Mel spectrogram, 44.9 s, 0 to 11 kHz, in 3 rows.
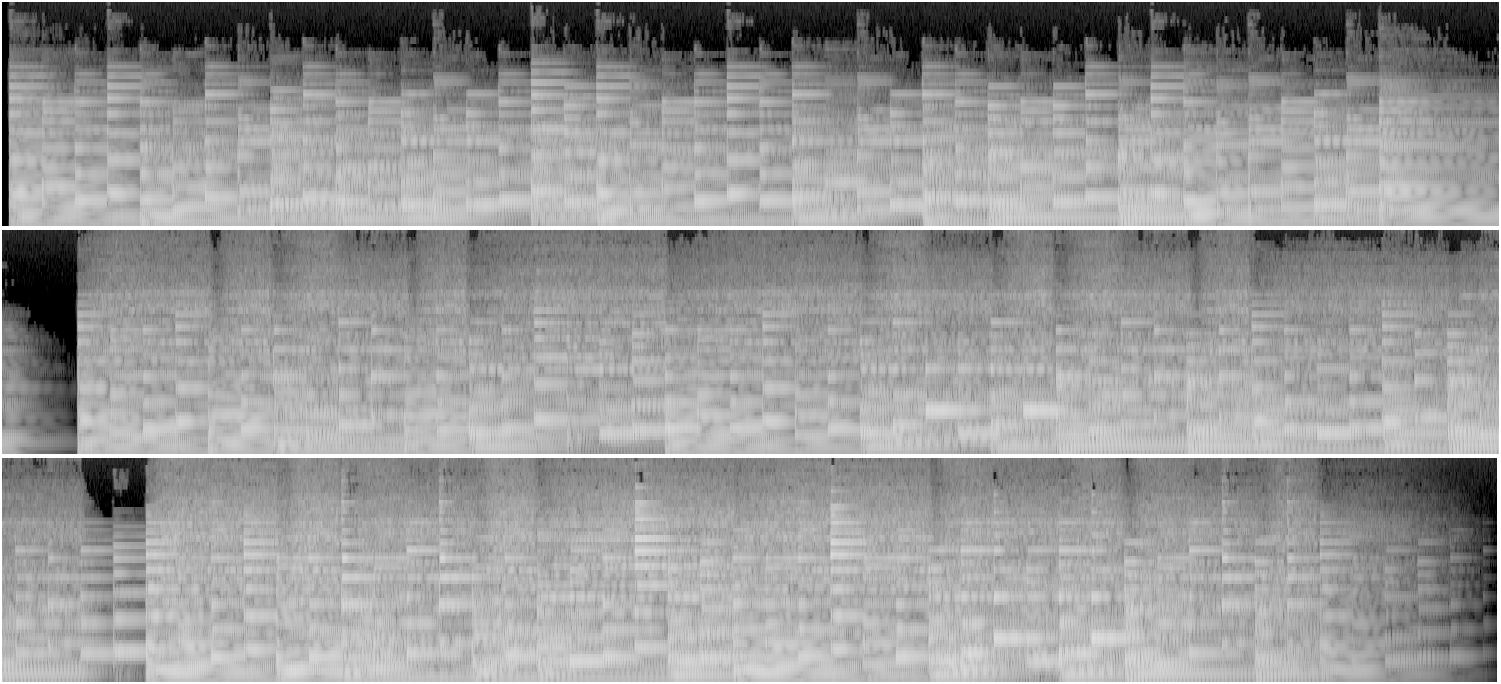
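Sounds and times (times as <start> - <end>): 
piano playback: 0.0 - 44.7
viola solo: 15.8 - 43.8.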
